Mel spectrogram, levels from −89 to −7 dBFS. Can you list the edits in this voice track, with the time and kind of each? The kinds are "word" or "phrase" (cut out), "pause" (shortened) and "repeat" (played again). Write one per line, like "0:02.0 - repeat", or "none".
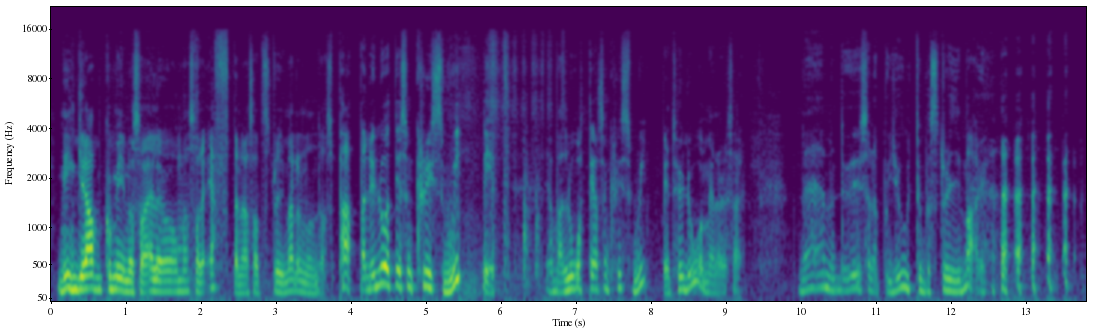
0:06.5 - pause
0:10.4 - word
